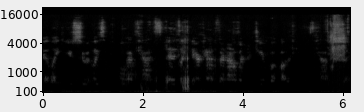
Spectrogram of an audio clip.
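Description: Faint, distant speech, barely above silence, like a student asking a question far from the microphone.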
